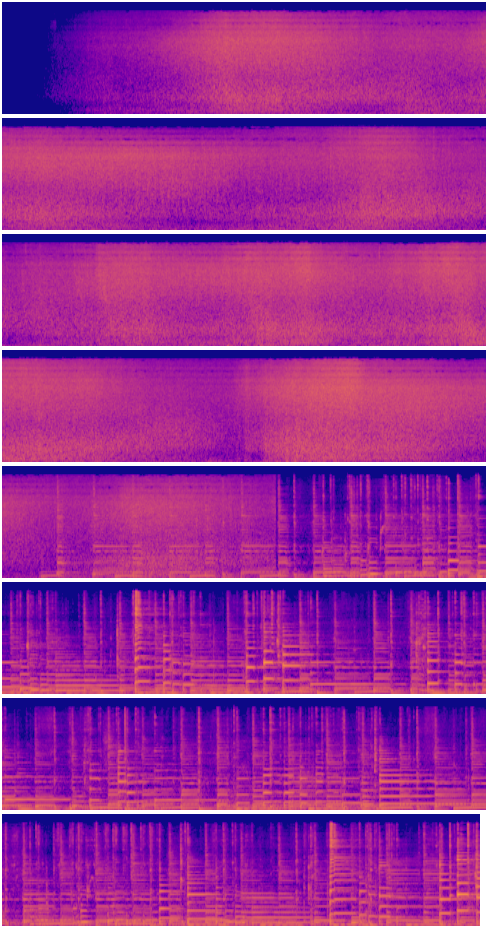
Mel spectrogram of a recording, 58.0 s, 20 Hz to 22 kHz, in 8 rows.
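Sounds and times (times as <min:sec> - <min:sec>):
ocean surf breaking: 0:00.8 - 0:33.8, 0:34.4 - 0:58.0
acoustic guitar music: 0:29.6 - 0:58.0.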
